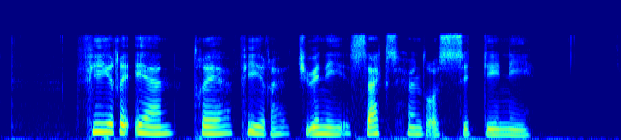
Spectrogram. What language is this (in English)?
Norwegian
